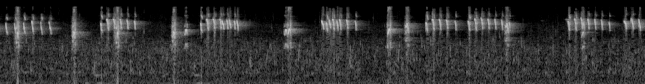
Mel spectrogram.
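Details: Rambatan loreng song used as training material for pet birds, described as dense and sharp: high, rapid chattering trills in short bursts repeated about once a second, with brief single chips between them.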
